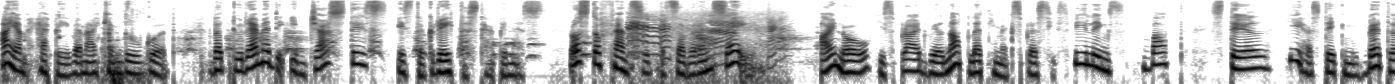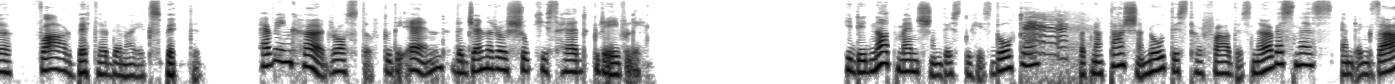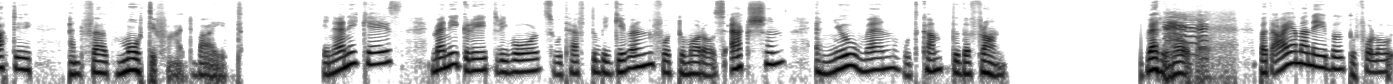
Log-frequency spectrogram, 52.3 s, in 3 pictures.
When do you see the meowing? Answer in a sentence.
The meowing can be heard from 7.8 to 9.9 s, from 30.2 to 31.1 s and from 49.4 to 50.4 s.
